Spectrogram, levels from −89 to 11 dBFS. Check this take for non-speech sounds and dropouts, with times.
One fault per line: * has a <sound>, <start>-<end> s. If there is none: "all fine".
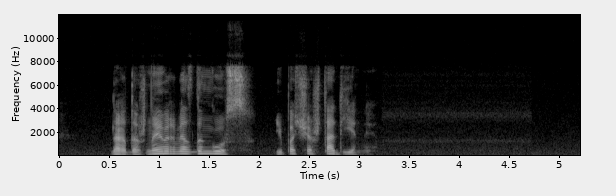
all fine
